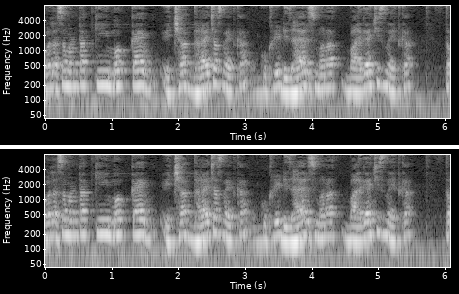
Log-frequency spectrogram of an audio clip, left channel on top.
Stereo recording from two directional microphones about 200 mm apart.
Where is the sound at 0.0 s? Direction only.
10° left (ahead or behind).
